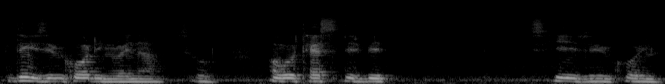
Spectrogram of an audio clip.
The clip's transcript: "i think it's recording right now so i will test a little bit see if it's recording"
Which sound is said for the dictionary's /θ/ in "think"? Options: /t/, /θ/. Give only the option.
/t/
